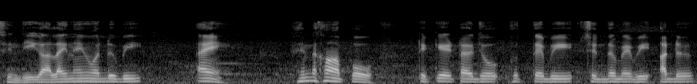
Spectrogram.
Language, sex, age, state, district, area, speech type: Sindhi, male, 30-45, Gujarat, Surat, urban, spontaneous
